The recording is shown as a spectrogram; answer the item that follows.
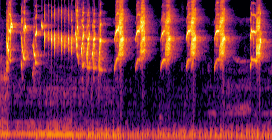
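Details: Long-tailed shrike song played for young birds: rapid trilled chatter, then a steady series of sharp downslurred whistles about two per second, over a low background hum.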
